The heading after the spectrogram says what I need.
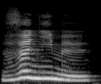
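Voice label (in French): "venimeux", French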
